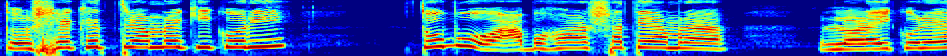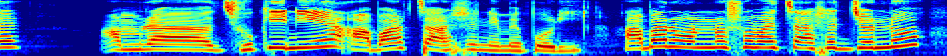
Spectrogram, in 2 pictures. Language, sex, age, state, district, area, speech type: Bengali, female, 30-45, West Bengal, South 24 Parganas, rural, spontaneous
